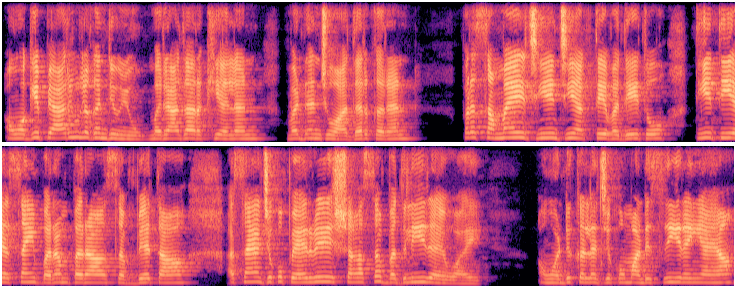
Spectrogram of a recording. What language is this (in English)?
Sindhi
